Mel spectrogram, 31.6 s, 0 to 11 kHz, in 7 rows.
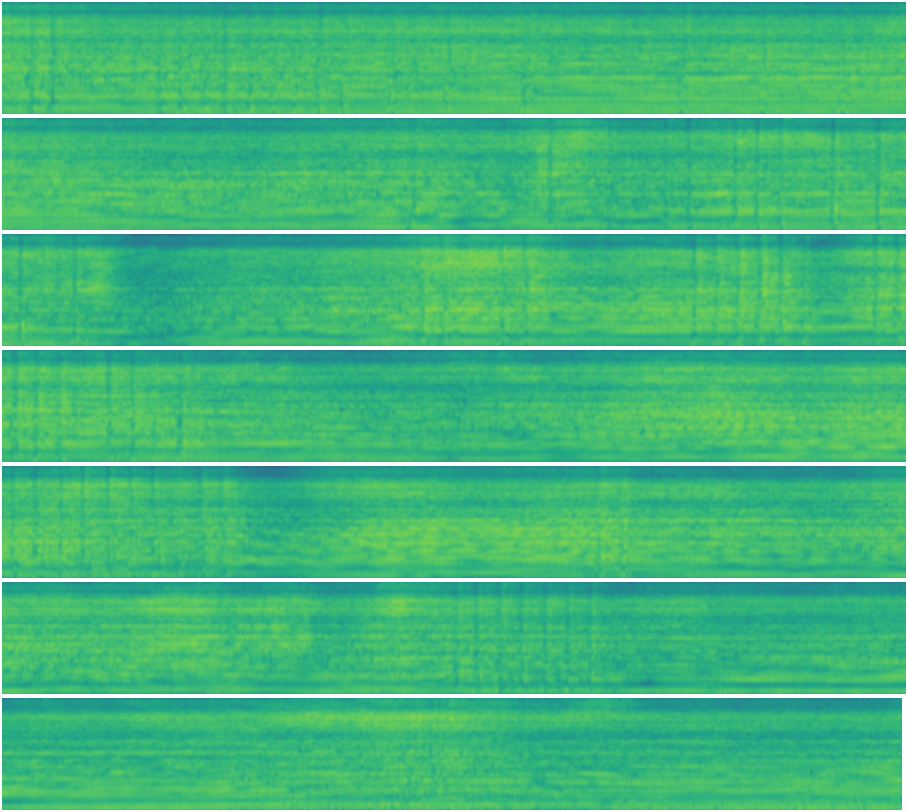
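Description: A Chevrolet LS1 V8 in a KE Corolla is held at high revs through a burnout, its pitch wavering up and down, over the noise of the spinning rear tyres. The engine note dips briefly about a third of the way in and again near the middle.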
